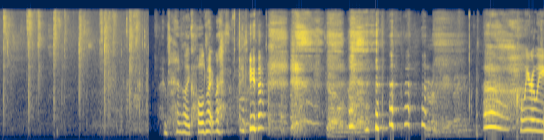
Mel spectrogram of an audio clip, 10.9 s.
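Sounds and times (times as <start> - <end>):
water dripping in a cave: 0.0 - 3.0
speech: 3.3 - 5.7, 10.4 - 10.8
laughter: 4.8 - 9.3.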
